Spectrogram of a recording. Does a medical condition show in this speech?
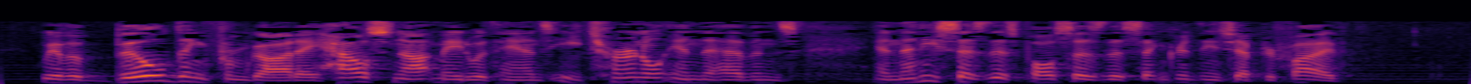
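No.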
